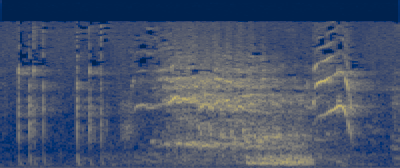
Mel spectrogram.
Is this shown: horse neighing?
yes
